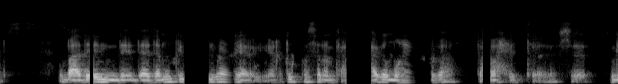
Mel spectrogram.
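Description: At 0.89 s the speech drops out for about 45 ms into a block of digital silence, and the same fault returns for 256 ms from 1.84 to 2.09 s and again from 3.46 to 3.72 s. The program most likely failed to deliver samples in time, so zeros were played. Each cut starts and ends abruptly. On a waveform these are dead-flat lines with vertical edges. A spectrogram shows blank columns bordered by thin broadband streaks.

From 4.22 to 4.27 s a brief echo leak appears: a very faint copy of earlier speech, delayed by 454 ms and roughly 40 dB down, likely left over by an echo canceller on a loudspeaker end that missed part of its microphone pickup. It registers as a barely visible ghost of the earlier pattern, shifted almost half a second later.

A final block of digital silence cuts 85 ms from 4.82 to 4.91 s, a length that fits a 4096-sample buffer at 48 kHz. It has the same hard edges and flat gap.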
